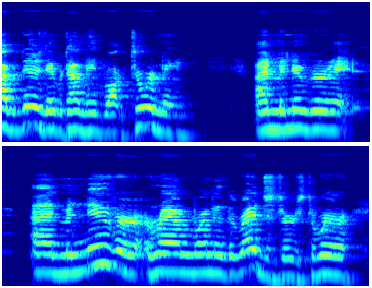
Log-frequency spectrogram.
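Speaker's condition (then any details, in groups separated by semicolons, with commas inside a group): Cerebral palsy; slight speech impediment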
